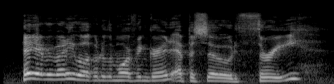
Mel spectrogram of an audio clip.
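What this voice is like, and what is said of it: Scratchy, congested voice from a cold. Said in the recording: “I have a cold. So, I apologize if my voice sounds weird and scratchy”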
